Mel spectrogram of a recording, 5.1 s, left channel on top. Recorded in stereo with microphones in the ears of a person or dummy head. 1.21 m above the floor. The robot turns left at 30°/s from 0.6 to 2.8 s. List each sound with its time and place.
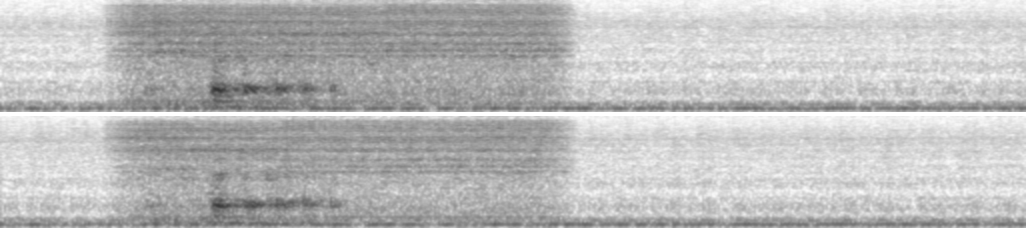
0.7 s laughter: 85° left, 2.0 m; by 1.8 s 55° left, 2.0 m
